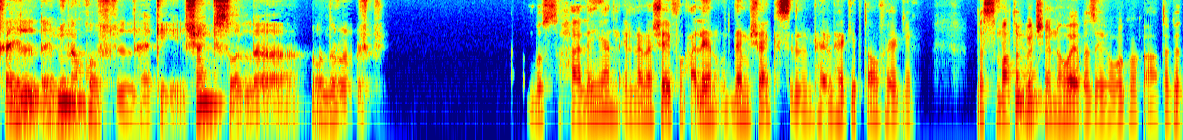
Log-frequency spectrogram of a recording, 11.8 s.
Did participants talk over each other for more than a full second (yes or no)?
no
